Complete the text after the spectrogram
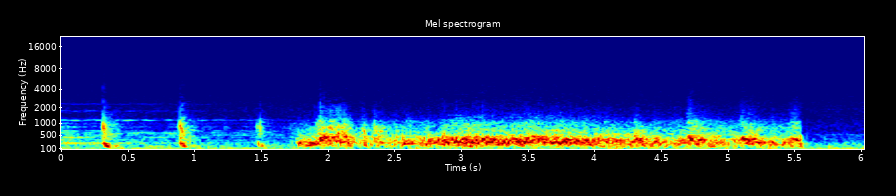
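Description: A lift door clanks a few times, then rumbles shut with a long, loud grinding slide and a final thud, all over a steady low mechanical hum.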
